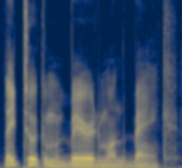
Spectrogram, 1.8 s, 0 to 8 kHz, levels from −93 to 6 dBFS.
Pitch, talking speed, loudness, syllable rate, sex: 120 Hz, 295 wpm, -17 LUFS, 5.9 syllables/s, male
